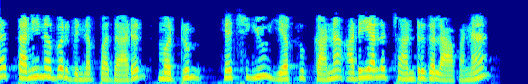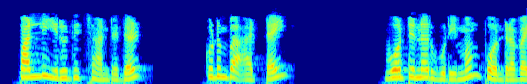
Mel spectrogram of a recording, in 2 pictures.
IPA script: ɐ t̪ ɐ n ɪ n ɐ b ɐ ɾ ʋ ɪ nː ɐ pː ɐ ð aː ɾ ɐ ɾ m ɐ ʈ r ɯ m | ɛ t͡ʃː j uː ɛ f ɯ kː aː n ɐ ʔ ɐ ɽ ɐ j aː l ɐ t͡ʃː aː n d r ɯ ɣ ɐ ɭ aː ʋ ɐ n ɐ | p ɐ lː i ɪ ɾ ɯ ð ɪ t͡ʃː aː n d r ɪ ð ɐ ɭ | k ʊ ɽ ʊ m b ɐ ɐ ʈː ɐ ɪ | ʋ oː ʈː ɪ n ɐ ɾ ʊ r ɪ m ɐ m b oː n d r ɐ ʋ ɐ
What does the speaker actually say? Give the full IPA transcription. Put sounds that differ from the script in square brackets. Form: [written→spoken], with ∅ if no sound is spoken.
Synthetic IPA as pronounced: ɐ t̪ ɐ n ɪ n ɐ b ɐ ɾ ʋ ɪ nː ɐ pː ɐ ð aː ɾ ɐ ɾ m ɐ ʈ r ɯ m | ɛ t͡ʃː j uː ɛ f ɯ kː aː n ɐ ʔ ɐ ɽ ɐ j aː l ɐ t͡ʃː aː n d r ɯ ɣ ɐ ɭ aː ʋ ɐ n ɐ | p ɐ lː i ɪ ɾ ɯ ð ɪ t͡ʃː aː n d r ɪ ð ɐ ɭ | k ʊ ɽ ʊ m b ɐ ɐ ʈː ɐ ɪ | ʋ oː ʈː ɪ n ɐ ɾ ʊ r ɪ m ɐ m [b→p] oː n d r ɐ ʋ ɐ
